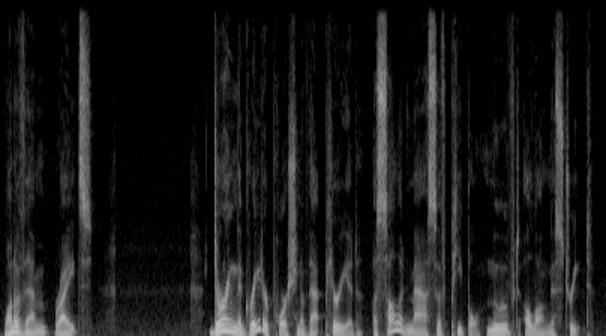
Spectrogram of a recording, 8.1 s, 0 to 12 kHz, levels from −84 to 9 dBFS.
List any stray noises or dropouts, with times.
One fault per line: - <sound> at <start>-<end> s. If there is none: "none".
none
